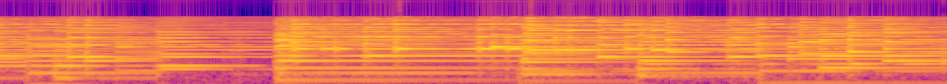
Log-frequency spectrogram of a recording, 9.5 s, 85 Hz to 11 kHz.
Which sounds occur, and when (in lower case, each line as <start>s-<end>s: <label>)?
0.0s-9.4s: music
